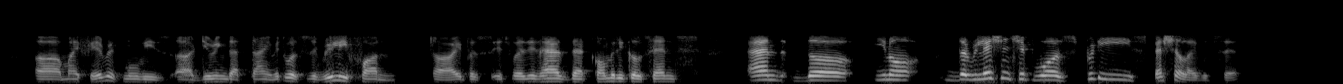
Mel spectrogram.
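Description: No technical faults can be heard in this recording.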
